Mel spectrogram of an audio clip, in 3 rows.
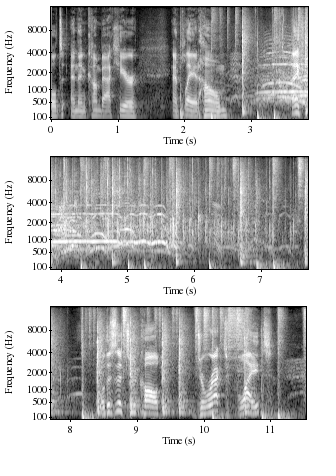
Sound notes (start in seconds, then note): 3.1 audience cheers; 5.2 audience cheering; 5.2 lively drum music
